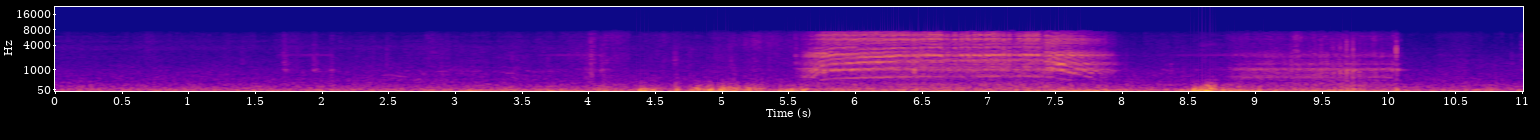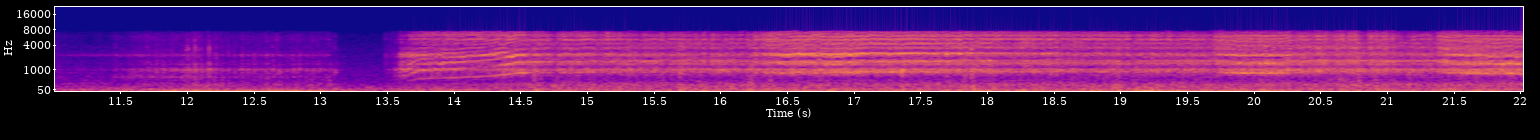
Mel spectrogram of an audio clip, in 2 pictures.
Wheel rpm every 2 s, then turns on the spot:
0, 0, 20, 110, 10, 10, 40, 200, 230, 230, 230.
8-10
